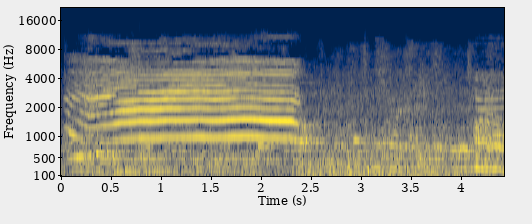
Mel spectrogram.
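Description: A starving infant in Gaza, lying on a hospital bed, whimpers and cries: one long, strained, high-pitched wail held for about two seconds, then fading into softer, broken whimpers that rise again briefly at the end.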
